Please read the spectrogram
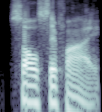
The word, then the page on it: salsify: American English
